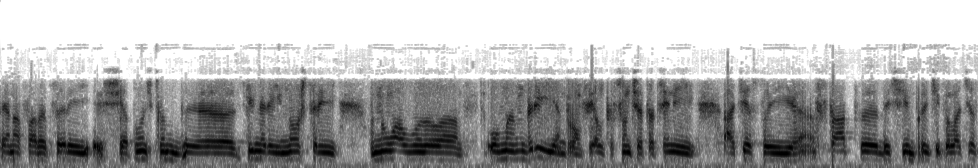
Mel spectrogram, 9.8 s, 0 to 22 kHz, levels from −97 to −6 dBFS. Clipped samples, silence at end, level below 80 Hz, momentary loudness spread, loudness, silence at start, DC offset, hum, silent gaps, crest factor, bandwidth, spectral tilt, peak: under 0.1%; 0 s; -46 dBFS; 5 LU; -12 LUFS; 0 s; under 0.1%; none; none; 12 dB; 5 kHz; -7.5 dB/octave; 0 dBFS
